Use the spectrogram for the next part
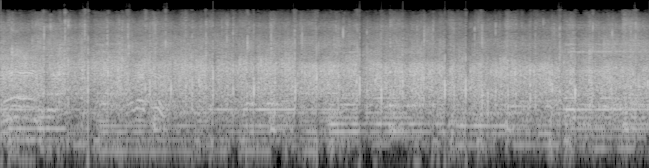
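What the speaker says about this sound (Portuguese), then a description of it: "Aplauda o teu Deus comigo" A church congregation applauds loudly and continuously, a dense steady wash of clapping with music and voices underneath throughout.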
